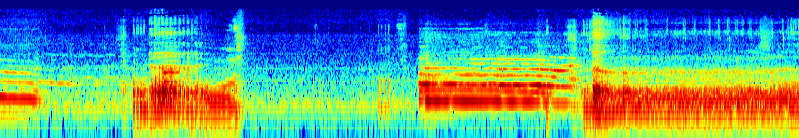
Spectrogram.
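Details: A pit bull howling in long, wavering tones that slide down and up, with harmonic stacks, alternating with rougher growly yowls and brief pauses.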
